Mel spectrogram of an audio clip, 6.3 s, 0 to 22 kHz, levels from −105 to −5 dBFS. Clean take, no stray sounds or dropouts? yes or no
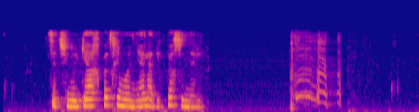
no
